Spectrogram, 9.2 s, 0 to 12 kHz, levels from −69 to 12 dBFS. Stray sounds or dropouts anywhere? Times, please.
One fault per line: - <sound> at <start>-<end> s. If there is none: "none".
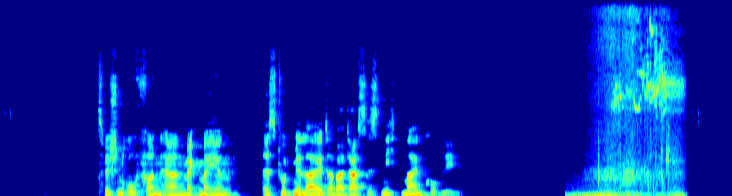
- squeak at 7.1-8.6 s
